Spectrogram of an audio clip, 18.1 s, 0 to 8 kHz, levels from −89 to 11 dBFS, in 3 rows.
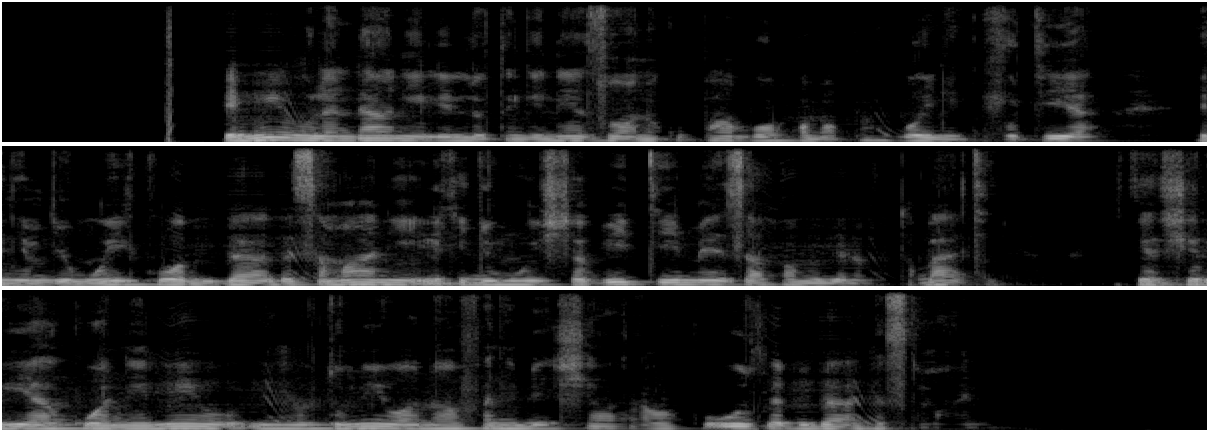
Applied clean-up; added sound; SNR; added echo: neural mask model DeepFilterNet 3.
